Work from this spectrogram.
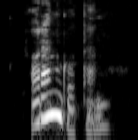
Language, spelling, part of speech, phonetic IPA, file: Polish, orangutan, noun, [ˌɔrãŋˈɡutãn], LL-Q809 (pol)-orangutan.wav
